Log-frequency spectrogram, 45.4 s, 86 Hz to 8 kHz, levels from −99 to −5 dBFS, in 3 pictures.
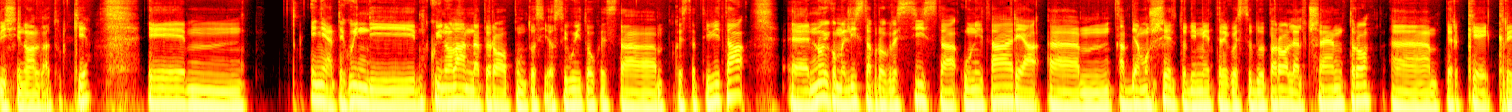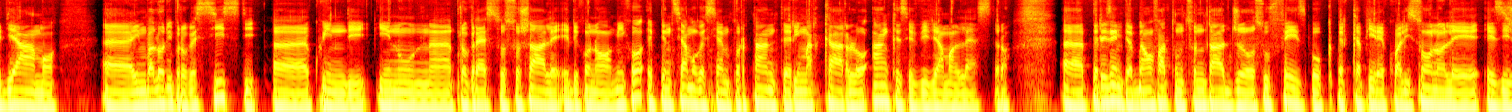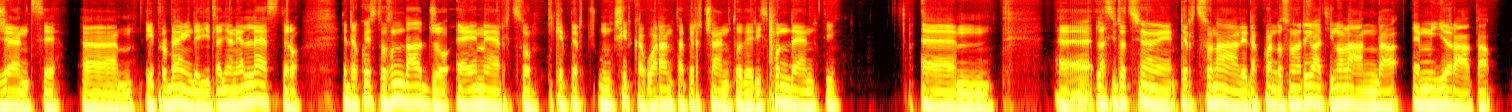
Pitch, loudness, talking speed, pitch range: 105 Hz, -19 LUFS, 145 wpm, 95-115 Hz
